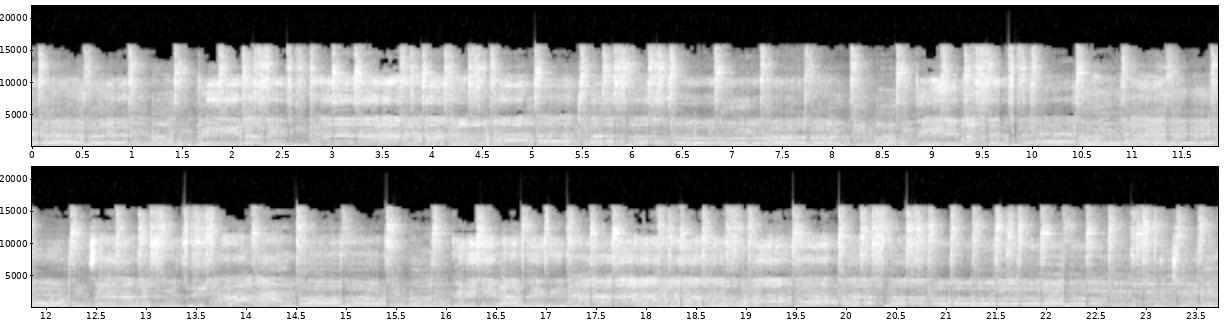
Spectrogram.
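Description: Live dance orchestra playing a bachata: several voices singing over electric bass, drum kit and keyboards with a steady beat.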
